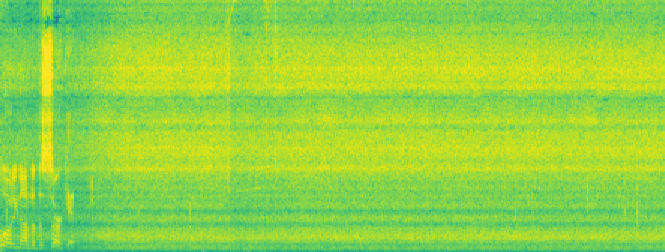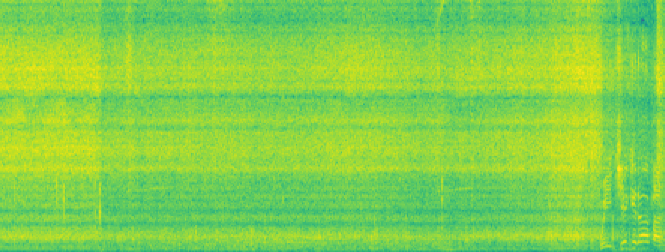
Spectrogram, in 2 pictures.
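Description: Water sprays and hisses steadily behind a speeding boat.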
